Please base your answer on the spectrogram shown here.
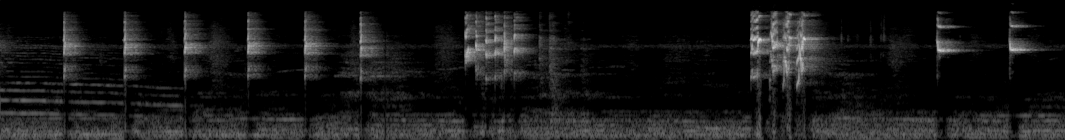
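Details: Lovebird calls used as a lure to get quiet birds singing: spaced, piercing single chirps about every half second, a short rattled burst, a harsh chattering cluster, then two thin clipped notes.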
